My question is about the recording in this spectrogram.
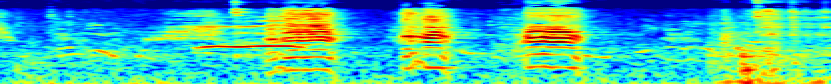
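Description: Domestic geese honking: three loud calls in quick succession in the middle, over a steady low background rumble.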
